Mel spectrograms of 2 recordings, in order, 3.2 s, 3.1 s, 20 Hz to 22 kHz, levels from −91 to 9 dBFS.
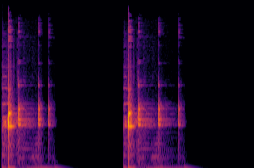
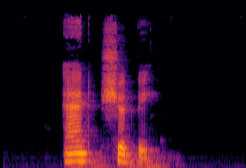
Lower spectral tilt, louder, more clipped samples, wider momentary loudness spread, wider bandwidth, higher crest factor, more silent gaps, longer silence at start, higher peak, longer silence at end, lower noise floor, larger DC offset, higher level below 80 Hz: second, 0 dB/octave vs -4.5 dB/octave; about the same, -20 LUFS vs -18 LUFS; neither; first, 24 LU vs 11 LU; about the same, 17 kHz vs 16 kHz; first, 26 dB vs 20 dB; first, 0.97-1.53 s vs none; second, 0 s vs 0.8 s; about the same, 0 dBFS vs -2 dBFS; about the same, 0.95 s vs 1.05 s; first, under -90 dBFS vs -75 dBFS; neither; second, -62 dBFS vs -44 dBFS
